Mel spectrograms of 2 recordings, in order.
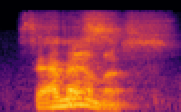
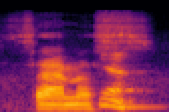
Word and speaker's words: Samus: I supposed to say say it for me Samus Samus I'm a Samus man let's all play up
